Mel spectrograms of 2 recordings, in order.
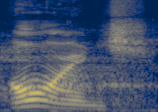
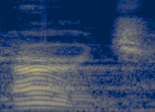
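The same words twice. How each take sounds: First: Said in the usual way. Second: "orange" squashed into one syllable, "ernge"; country mispronounced orange. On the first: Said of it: "I couldn't say orange". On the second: Retold or imitated. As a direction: say "orange" as "urnj", with an er vowel. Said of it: "I would say orange".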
